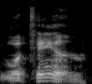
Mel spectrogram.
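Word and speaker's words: La Tène: Um and that word up there is pronounced laten and I I looked that up and and had that pronounced correctly.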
